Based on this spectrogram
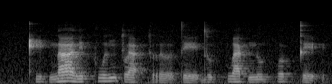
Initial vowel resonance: oral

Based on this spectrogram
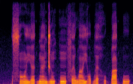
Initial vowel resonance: nasal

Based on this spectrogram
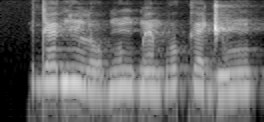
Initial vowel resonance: oral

